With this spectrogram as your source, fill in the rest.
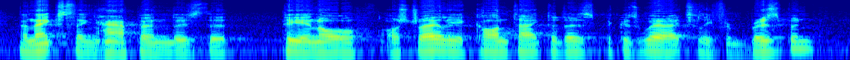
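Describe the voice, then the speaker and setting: A man talks at a fairly quick pace with fairly low pitch and ordinary pitch variation. His voice is somewhat breathy. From Scotland. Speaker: guest speaker, traveller. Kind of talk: travel presentation to audience. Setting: ship theatre stage with audience.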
